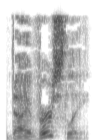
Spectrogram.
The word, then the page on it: diversely: British English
